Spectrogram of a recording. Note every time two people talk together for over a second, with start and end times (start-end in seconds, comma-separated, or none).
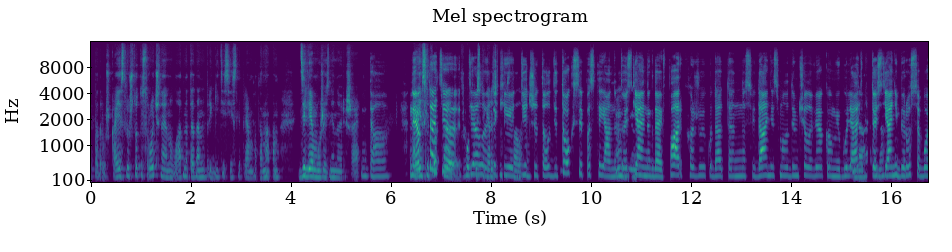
6.4-8.7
